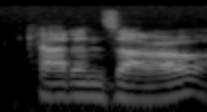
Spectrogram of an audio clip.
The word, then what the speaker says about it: Catanzaro: Catanzaro.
